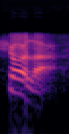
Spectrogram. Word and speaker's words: choler: Now, the synonyms for that is anger, rage, fury, vexation, and, of course, crossness, displeasure, annoyance, irritation, ire, and or it says I believe it's pronounced shorler, which is C-H-O-L-E-R, unpleasantly rough or jarring to the senses.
